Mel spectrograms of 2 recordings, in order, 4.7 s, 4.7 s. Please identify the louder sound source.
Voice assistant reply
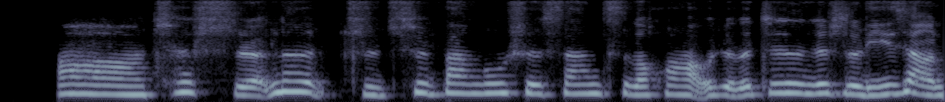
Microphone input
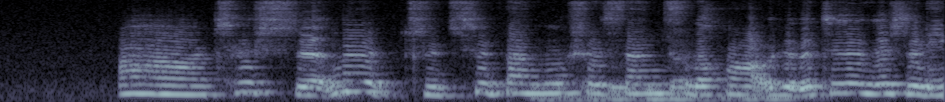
echo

